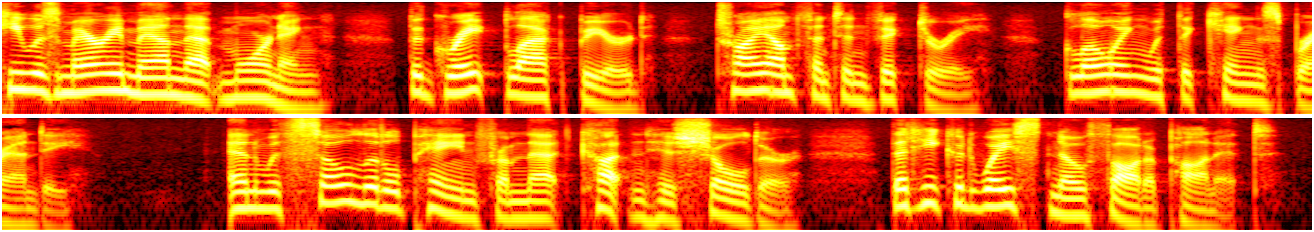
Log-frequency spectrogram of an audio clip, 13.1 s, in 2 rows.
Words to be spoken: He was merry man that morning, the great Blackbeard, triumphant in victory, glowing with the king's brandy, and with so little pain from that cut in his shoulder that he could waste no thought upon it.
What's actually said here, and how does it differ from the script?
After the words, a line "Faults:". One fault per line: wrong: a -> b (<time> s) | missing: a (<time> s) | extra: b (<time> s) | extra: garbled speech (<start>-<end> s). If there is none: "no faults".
He was merry man that morning, the great Blackbeard, triumphant in victory, glowing with the king's brandy, and with so little pain from that cut in his shoulder that he could waste no thought upon it.
Faults:
no faults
